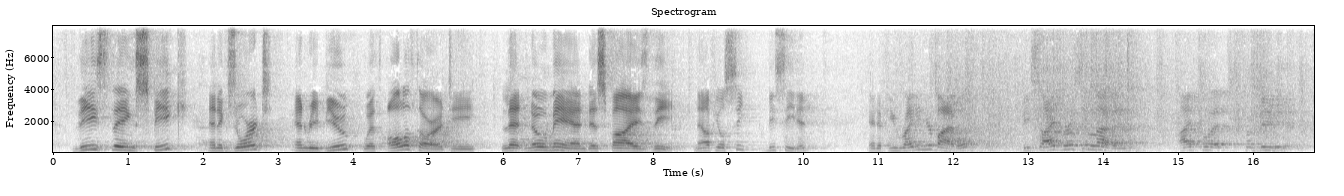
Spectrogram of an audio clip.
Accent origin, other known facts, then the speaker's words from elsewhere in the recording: Pennsylvania, United States; Alma and I grew up in Pennsylvania.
